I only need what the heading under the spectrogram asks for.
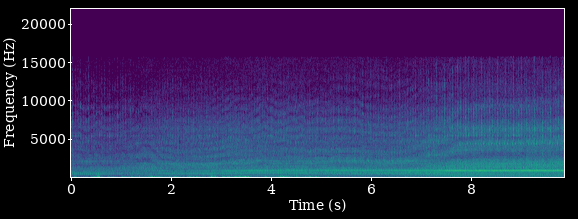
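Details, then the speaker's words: Reassembled single-cylinder HR 194 machine engine, test run after rebuild: crisp, regular thumping about four beats a second settling into a smooth run, no vibration, good noise; idle decent but perhaps slightly low. "il y a pas de pas de vibration il y a pas de vibration le bruit il est imp PEC"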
